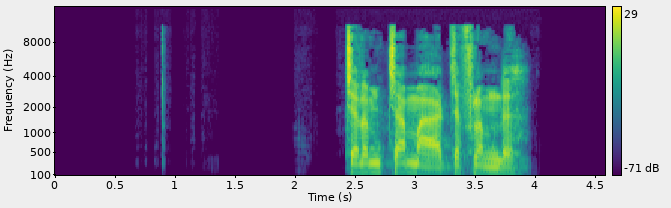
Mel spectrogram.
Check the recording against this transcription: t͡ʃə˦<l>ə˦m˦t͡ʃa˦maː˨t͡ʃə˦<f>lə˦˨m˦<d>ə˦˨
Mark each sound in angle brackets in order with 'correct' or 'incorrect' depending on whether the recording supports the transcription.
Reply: correct, correct, correct

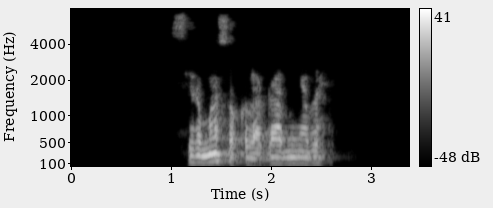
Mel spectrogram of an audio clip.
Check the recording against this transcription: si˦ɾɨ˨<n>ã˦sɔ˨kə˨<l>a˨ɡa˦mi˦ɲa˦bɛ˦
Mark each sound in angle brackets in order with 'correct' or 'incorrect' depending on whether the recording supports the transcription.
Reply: incorrect: m, correct

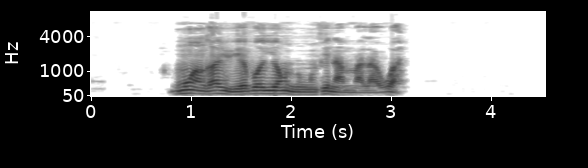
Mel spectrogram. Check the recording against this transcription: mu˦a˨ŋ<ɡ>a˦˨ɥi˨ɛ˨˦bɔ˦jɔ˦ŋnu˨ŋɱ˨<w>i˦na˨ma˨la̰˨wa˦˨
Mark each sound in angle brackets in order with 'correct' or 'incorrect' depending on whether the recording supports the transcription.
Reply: correct, incorrect: v

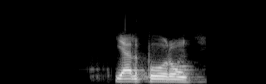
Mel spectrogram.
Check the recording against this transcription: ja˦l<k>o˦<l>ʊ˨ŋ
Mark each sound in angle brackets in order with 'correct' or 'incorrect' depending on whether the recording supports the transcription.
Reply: incorrect: p, incorrect: ɾ

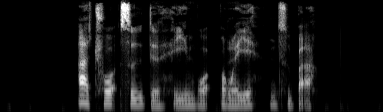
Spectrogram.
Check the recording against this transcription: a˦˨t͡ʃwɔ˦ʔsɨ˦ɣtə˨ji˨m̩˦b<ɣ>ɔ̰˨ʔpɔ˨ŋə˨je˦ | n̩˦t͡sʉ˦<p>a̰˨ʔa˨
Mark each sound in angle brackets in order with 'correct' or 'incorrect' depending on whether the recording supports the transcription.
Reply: incorrect: w, correct

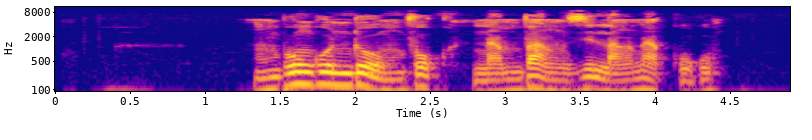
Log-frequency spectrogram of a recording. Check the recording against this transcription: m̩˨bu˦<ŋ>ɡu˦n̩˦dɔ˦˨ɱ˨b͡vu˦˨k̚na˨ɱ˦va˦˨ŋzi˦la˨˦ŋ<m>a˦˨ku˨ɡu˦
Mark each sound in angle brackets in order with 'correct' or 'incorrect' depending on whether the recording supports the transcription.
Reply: correct, incorrect: n

